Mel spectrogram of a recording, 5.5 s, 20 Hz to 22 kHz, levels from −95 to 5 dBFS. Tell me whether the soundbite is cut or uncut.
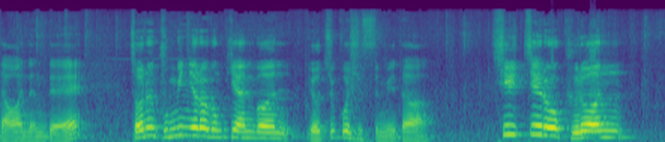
uncut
